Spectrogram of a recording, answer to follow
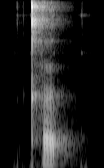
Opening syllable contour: rising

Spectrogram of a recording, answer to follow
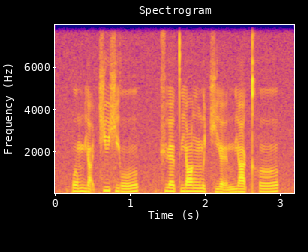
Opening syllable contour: rising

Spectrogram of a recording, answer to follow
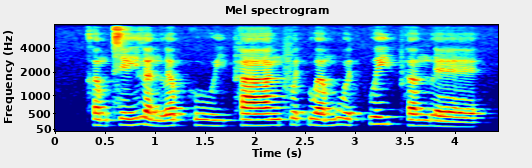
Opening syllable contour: low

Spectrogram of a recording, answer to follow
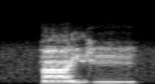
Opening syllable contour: low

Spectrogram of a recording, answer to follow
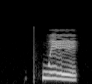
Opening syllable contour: falling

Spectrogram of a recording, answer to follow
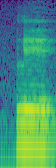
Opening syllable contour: low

